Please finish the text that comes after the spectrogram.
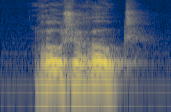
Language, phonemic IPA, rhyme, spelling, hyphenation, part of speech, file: Dutch, /rɔːzəˈroːt/, -oːt, rozerood, ro‧ze‧rood, adjective, Nl-rozerood.ogg
- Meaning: flesh-colored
